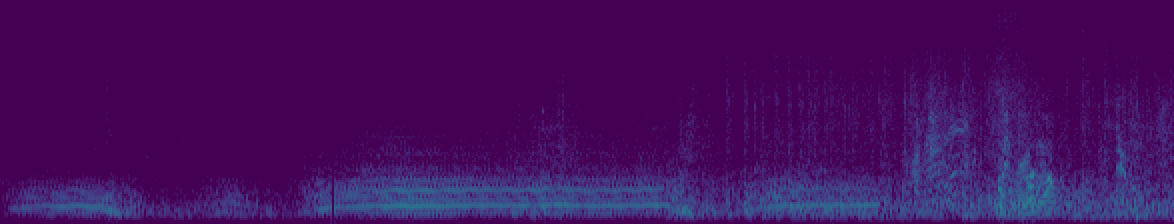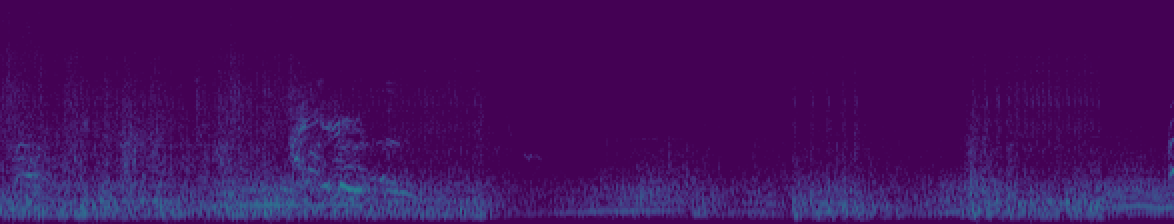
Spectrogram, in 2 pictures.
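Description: Gunfire crackles through a Halo battle, with bursts of automatic and single shots scattered across a busy scene of vehicle hum and other effects, while voices talk intermittently.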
